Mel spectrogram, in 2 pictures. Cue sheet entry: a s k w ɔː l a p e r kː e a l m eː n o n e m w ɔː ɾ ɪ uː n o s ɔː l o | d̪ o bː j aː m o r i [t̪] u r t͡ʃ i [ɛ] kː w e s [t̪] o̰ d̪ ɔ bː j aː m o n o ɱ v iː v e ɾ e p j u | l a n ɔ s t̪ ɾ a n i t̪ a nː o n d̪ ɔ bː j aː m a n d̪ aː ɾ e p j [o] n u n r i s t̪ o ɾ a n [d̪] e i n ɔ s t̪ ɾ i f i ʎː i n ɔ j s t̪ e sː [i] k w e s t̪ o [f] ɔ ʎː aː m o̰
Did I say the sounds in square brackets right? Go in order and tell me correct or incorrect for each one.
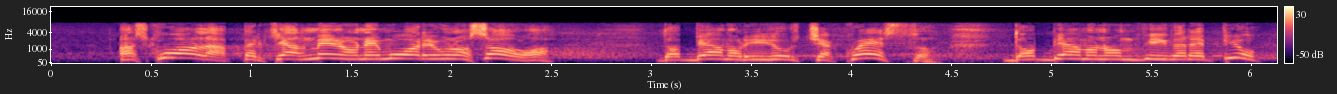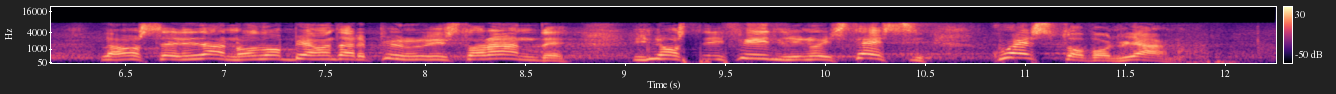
incorrect: d̪, incorrect: a, correct, incorrect: u, incorrect: t̪, correct, incorrect: v

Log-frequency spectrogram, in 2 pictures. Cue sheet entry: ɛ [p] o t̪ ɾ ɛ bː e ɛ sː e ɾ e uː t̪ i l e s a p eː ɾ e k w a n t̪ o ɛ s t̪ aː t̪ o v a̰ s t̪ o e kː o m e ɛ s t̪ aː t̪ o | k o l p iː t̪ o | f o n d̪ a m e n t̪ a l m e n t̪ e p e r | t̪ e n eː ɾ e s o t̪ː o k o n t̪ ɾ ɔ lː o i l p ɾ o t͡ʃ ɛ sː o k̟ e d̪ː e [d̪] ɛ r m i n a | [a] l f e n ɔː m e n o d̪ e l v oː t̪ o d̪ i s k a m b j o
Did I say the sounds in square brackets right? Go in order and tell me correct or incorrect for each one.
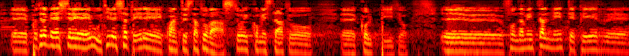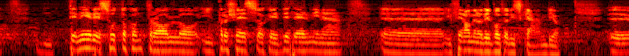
correct, incorrect: t̪, incorrect: i

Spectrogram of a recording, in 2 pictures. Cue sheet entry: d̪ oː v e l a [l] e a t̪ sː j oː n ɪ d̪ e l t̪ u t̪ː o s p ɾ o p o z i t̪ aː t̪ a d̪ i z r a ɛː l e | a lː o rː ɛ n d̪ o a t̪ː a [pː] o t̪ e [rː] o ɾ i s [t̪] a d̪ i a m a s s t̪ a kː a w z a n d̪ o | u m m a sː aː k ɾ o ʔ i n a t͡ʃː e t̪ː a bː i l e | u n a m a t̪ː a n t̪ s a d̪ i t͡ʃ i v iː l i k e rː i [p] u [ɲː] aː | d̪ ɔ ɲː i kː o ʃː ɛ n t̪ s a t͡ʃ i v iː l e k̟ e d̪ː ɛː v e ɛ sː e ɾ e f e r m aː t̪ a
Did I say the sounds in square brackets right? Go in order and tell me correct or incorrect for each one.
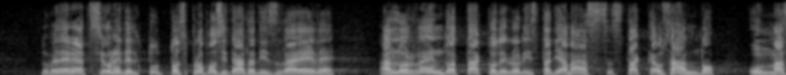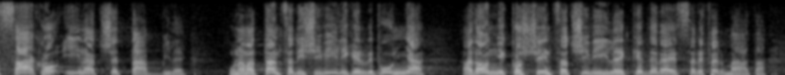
incorrect: ɾ, incorrect: kː, correct, correct, correct, correct

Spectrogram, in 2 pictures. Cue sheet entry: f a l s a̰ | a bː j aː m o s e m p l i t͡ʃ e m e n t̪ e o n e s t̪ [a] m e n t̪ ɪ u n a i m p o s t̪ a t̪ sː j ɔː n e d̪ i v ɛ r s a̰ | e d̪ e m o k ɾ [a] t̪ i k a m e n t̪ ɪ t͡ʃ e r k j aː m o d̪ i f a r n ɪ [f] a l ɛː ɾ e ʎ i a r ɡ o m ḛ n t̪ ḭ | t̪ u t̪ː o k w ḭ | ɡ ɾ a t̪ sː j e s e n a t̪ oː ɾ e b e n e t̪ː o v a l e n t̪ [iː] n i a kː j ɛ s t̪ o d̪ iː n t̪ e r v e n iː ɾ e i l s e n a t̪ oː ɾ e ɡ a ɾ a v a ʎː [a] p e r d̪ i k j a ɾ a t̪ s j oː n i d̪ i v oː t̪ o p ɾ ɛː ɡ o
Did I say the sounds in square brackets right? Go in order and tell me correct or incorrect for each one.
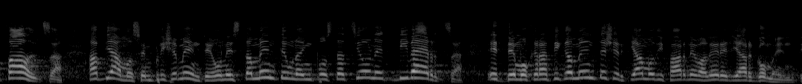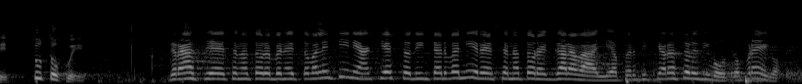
correct, correct, incorrect: v, correct, correct

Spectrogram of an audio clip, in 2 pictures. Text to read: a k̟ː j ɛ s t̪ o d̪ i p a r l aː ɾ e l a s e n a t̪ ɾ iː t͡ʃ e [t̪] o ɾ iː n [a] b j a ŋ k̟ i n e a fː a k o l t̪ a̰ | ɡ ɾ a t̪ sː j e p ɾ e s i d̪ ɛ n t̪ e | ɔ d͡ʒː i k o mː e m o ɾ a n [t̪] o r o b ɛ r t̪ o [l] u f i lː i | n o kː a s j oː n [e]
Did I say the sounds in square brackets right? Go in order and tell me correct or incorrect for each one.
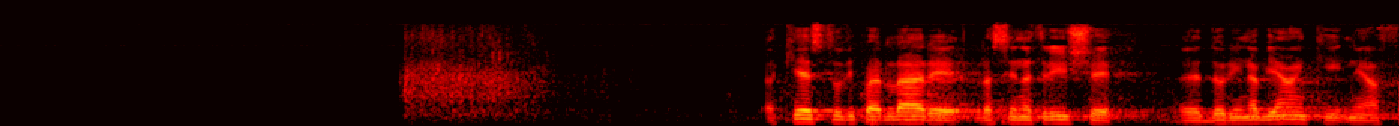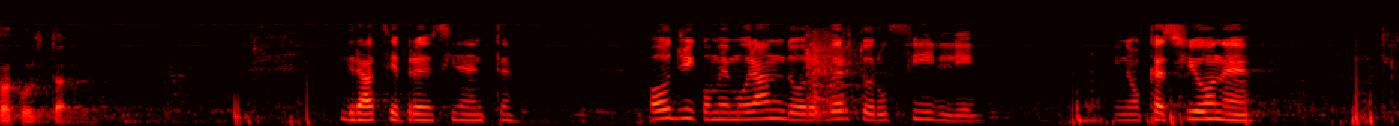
incorrect: d̪, correct, incorrect: d̪, incorrect: ɾ, correct

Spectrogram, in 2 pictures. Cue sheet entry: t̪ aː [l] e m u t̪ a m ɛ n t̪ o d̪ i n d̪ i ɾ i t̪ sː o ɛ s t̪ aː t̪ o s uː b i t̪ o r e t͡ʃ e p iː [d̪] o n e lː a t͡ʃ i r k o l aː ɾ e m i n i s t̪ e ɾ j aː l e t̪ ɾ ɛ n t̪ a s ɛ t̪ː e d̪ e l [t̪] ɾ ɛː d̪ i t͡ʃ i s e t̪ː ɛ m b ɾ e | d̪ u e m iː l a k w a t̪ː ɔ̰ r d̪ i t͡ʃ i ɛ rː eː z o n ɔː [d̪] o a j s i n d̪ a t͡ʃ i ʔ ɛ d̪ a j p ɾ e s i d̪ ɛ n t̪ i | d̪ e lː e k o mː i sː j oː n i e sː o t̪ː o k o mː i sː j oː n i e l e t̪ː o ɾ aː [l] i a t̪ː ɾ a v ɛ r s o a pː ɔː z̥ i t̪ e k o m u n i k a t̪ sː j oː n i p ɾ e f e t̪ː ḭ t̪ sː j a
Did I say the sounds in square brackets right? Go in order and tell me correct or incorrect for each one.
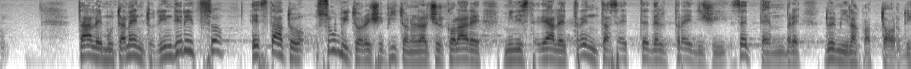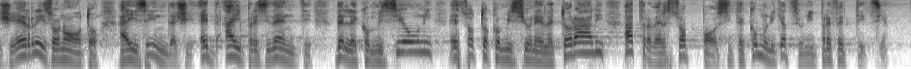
correct, incorrect: t̪, correct, incorrect: t̪, correct

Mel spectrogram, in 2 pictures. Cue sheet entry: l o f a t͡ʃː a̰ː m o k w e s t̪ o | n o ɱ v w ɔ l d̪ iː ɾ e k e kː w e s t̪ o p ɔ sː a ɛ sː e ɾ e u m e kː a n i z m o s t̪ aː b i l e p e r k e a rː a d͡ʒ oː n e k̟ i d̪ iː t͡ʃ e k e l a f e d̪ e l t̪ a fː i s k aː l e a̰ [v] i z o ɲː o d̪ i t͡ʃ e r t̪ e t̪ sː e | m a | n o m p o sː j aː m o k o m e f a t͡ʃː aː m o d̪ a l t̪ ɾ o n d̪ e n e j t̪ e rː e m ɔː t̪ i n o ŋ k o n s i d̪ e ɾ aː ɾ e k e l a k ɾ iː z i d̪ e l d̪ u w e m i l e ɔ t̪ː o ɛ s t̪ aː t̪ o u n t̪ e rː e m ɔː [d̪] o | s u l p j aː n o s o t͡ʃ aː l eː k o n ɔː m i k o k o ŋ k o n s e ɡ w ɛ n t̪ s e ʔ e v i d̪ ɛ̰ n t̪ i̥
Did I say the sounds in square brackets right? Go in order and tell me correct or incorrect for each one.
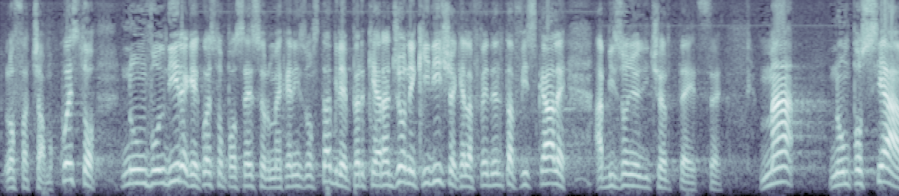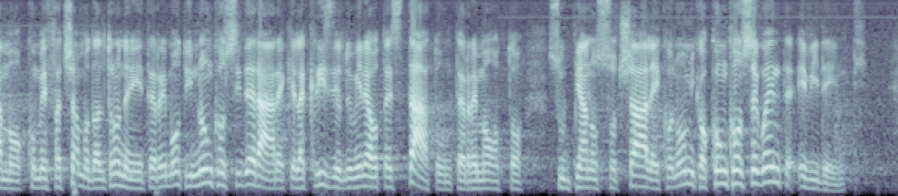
incorrect: b, incorrect: t̪

